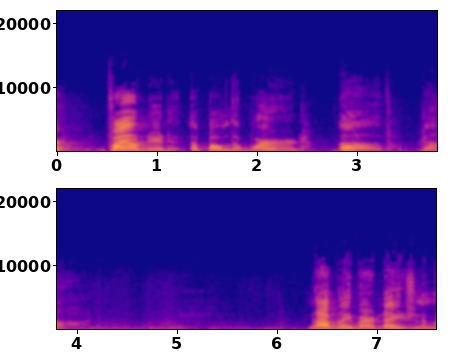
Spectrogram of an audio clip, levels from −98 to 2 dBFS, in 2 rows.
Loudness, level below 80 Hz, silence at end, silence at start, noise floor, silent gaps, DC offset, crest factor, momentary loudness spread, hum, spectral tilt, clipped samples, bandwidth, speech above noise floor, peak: -29 LUFS; -70 dBFS; 0 s; 0 s; -66 dBFS; none; under 0.1%; 24 dB; 19 LU; none; -4 dB/octave; under 0.1%; 11 kHz; 37 dB; -8 dBFS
